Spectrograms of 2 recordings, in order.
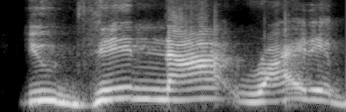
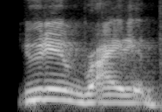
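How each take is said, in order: First: "did not" higher, slowed, each word separate; stressed DID NOT. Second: Said in the usual way. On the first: Real, not acted. Host scolding the quote thief, "did not" slow and emphatic.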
